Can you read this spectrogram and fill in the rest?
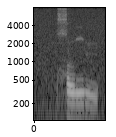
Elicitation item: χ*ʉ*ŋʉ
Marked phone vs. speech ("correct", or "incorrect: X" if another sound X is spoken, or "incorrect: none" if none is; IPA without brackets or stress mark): incorrect: u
